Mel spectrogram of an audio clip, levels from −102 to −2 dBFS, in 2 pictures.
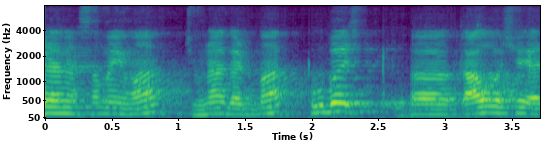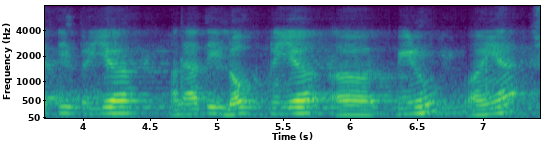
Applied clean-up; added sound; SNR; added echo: neural separator model SepFormer DNS4.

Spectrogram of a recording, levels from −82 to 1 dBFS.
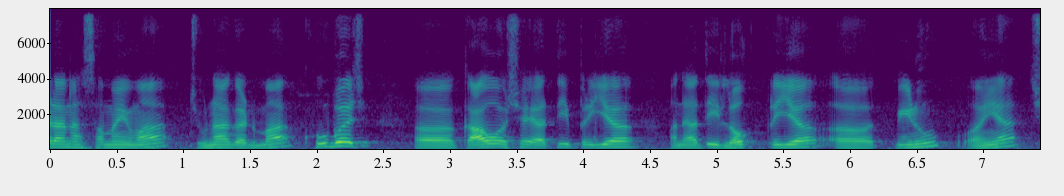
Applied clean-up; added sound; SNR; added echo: none; none; none; none.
